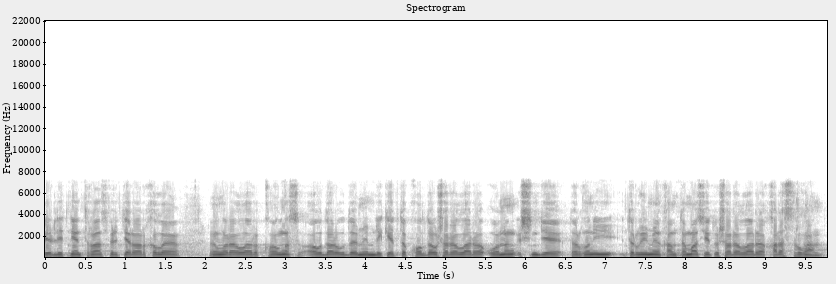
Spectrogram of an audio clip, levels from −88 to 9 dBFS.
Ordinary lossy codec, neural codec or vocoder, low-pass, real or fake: none; none; 7.2 kHz; real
